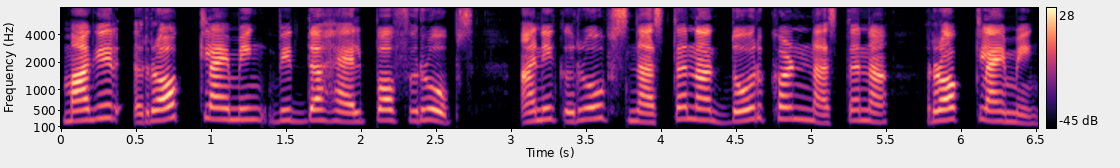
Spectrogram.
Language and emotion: Goan Konkani, neutral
